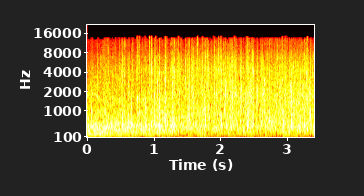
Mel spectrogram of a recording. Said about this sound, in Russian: Также патриарх побывал на авиационном заводе имени Гагарина. Главный собор пророка Ильи как раз покровительствует воздухоплавателям. Здесь представители Русской Церкви встретили аплодисментами.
